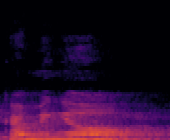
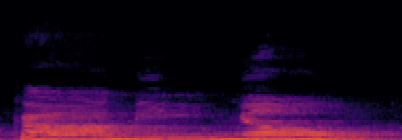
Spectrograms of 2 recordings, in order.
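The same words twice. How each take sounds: First: Said in the usual way. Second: "caminhão" drawn out in three long syllables; teacher stretching "caminhão" syllable after syllable. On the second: Shown as a demonstration. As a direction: say "caminhão" slowly, holding every syllable. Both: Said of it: "aquela separação que nós aprendemos".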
